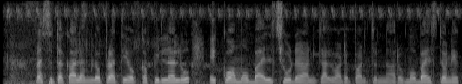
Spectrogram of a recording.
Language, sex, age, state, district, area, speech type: Telugu, female, 30-45, Andhra Pradesh, Srikakulam, urban, spontaneous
